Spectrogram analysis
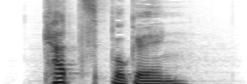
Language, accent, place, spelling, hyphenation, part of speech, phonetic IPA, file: German, Germany, Berlin, katzbuckeln, katz‧bu‧ckeln, verb, [ˈkat͡sˌbʊkl̩n], De-katzbuckeln.ogg
- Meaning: to grovel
